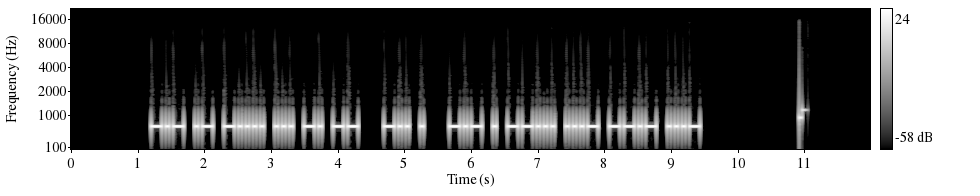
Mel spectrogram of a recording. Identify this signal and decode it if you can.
Morse code, heard as a keyed tone, about 22 wpm, 700 Hz. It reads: KA6SNM DE KE7VQV
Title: USA Callsign DE Callsign - 6 Characters - 22wpm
